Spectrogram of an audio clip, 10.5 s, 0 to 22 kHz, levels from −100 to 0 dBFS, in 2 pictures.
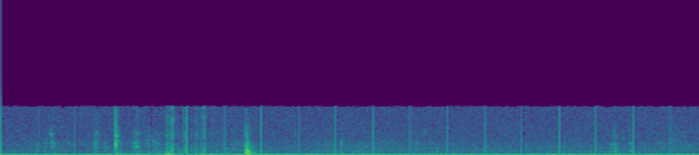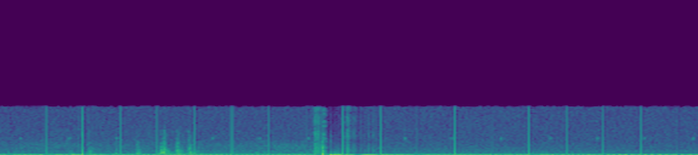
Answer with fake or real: real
